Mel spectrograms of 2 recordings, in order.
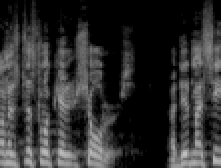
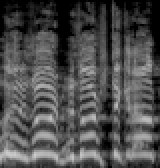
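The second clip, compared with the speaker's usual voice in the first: high, panicked cry of alarm; retold panic, pitched way up; freaking out; 10 semitones higher, 4 dB louder than usual. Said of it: "And I was freaking out".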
